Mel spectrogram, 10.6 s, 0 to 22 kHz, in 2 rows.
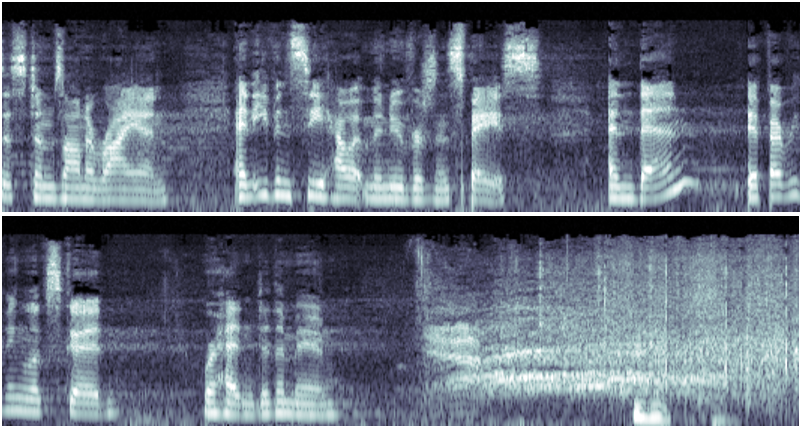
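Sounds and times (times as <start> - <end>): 
speech: 0.0 - 8.7, 9.5 - 9.9
cheering voices: 8.1 - 10.6
audience applauding: 8.2 - 10.6.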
